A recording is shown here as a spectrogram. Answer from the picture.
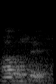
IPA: ˈhɑː pə ˈsɪks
